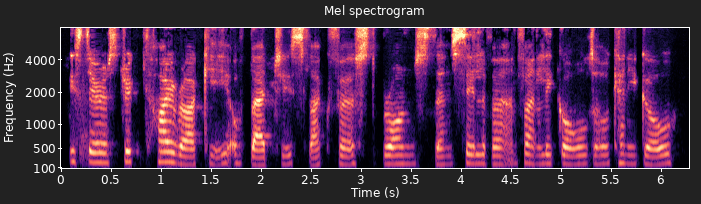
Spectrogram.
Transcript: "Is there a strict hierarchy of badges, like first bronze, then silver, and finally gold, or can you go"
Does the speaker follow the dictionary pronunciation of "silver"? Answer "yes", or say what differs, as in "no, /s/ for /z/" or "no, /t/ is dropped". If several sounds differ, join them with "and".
yes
